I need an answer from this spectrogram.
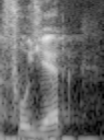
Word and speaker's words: Fuller: Y entonces, aunque se pronuncia Fujer, pero su nombre es es como Shakespeare o Sakpeare, ¿no?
